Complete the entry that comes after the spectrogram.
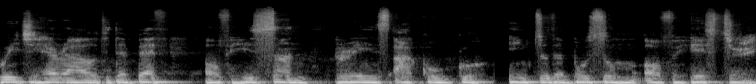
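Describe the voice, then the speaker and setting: The delivery is monotone and flat, at a very slow pace. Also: man, very deep, low pitch for a man. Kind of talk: solemn legend narration. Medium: short film. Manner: grave, measured.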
